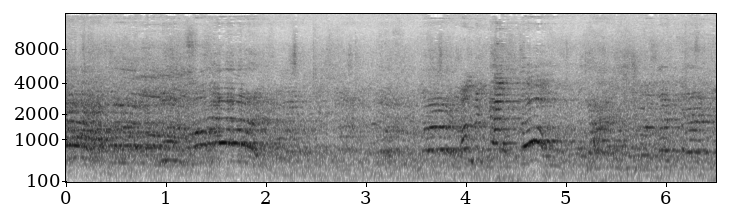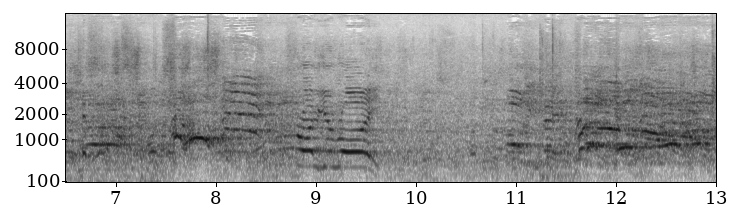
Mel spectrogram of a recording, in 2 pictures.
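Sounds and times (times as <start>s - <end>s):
spectators shouting: 0.0s - 9.7s, 10.9s - 13.0s
crowd hubbub in a hall: 0.0s - 13.0s.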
